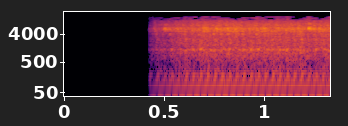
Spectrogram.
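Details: BMW E91 2008, N47D20 diesel, 200,000 km: a fast, even light tick rides over the diesel idle clatter. The owner suspects the timing chain; not confirmed.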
